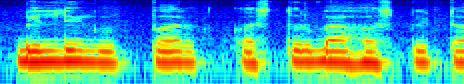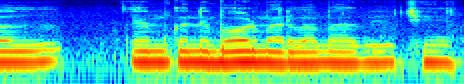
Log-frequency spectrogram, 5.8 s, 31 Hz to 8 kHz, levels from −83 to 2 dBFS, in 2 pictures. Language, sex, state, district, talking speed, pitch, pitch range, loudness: Gujarati, male, Gujarat, Valsad, 105 wpm, 135 Hz, 130-140 Hz, -17 LUFS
